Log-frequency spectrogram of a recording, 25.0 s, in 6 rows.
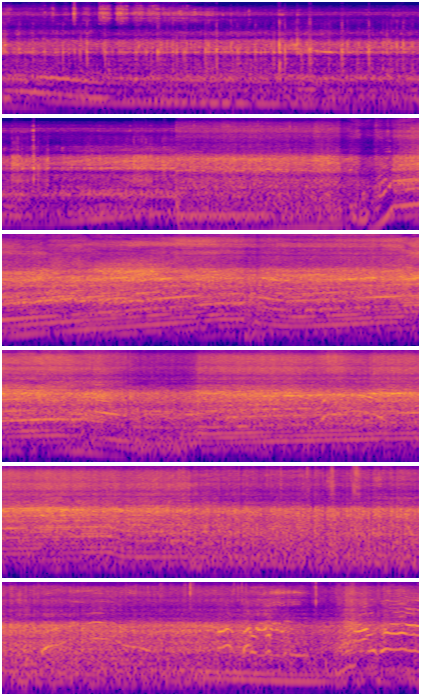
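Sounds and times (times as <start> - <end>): car engine accelerating hard: 0.0 - 25.0
road and traffic noise: 0.0 - 25.0.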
